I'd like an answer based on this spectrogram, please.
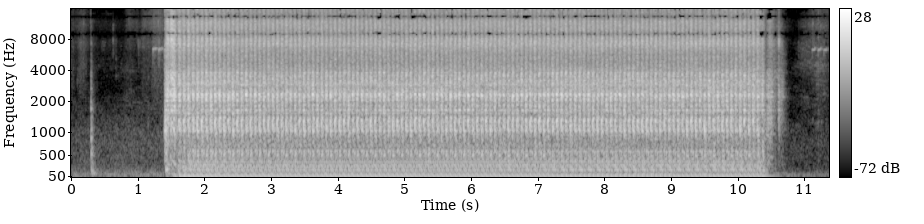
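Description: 1988 Kawasaki 650SX jet ski's two-stroke twin engine cranked on its electric starter, with gas poured into the intake as a primer, giving a loud, rapid, even chugging. It starts about a second and a half in, holds steady for about nine seconds, and stops suddenly near the end.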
